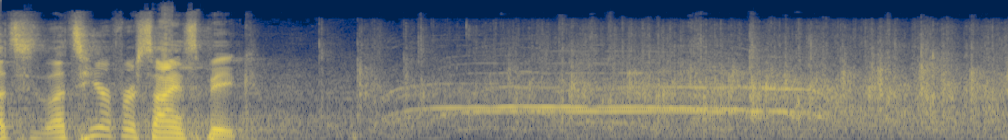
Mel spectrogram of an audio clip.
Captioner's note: applause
